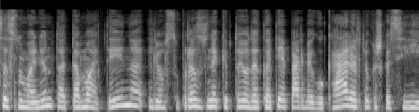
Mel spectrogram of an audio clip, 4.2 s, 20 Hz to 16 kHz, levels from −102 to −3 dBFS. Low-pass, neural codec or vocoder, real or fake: 10.8 kHz; none; real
